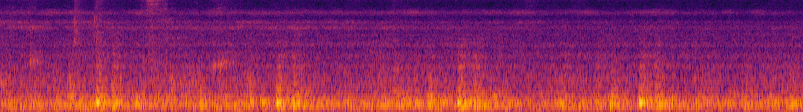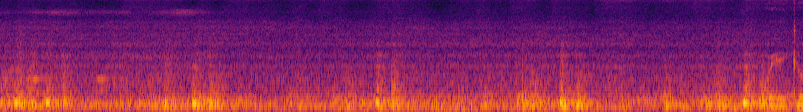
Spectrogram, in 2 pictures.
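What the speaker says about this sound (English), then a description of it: "This is the KOI train for Tokyo." A Keio commuter train bound for Tokyo rumbles loudly and steadily along the rails, with repeated wheel clatter and faint squealing throughout and no voices.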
